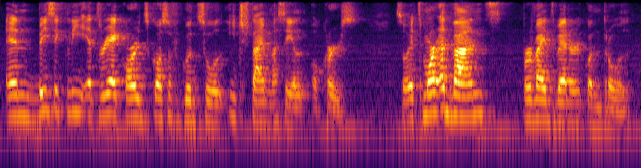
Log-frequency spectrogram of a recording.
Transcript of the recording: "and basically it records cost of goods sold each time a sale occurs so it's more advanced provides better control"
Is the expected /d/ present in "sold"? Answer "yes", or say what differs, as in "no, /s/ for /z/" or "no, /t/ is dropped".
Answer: no, /d/ is dropped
